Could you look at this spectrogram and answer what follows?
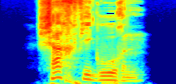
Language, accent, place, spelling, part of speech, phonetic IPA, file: German, Germany, Berlin, Schachfiguren, noun, [ˈʃaxfiˌɡuːʁən], De-Schachfiguren.ogg
- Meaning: plural of Schachfigur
